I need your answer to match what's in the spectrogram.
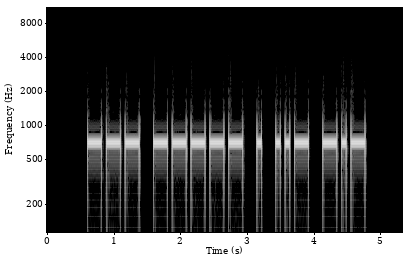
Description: Morse code, heard as a keyed tone, about 17 wpm, 700 Hz. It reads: O0EUK
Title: Code Groups - 5 Letter:Numbers - 17wpm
